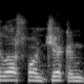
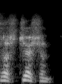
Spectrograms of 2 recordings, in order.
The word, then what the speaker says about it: Lecision: Well, a lot of people say last one chicken, but don't worry about that. It's Lecision.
